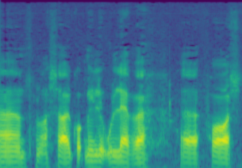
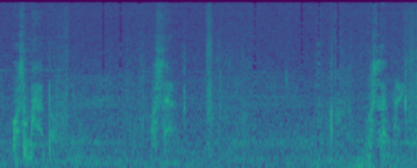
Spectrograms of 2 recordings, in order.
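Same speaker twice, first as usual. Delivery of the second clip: whisper; 24 dB quieter, faster than usual. Real, not acted. Whispering to the dog in woods.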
